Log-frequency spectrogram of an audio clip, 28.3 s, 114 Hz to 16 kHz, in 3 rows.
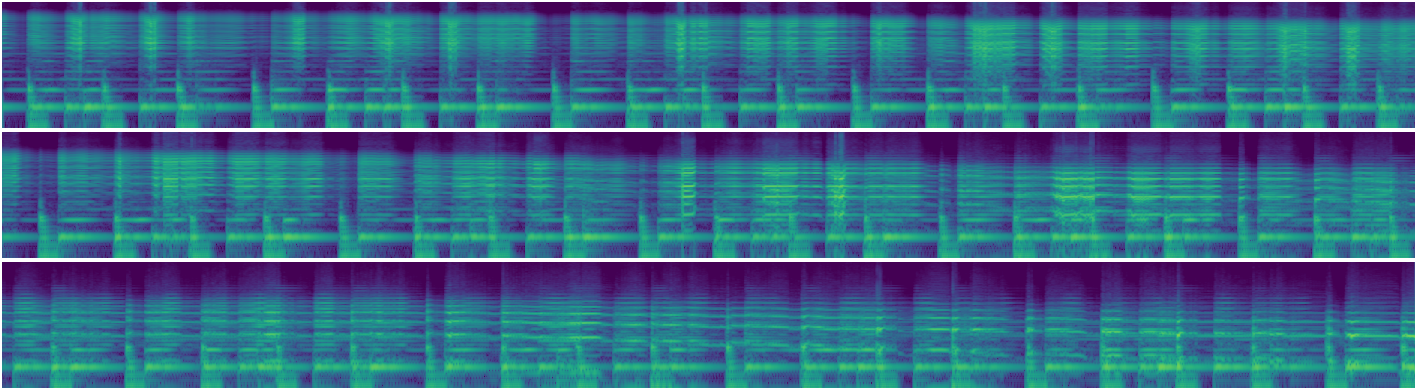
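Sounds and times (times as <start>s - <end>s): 
Acidbox II synthesizer loop: 0.2s - 28.2s.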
